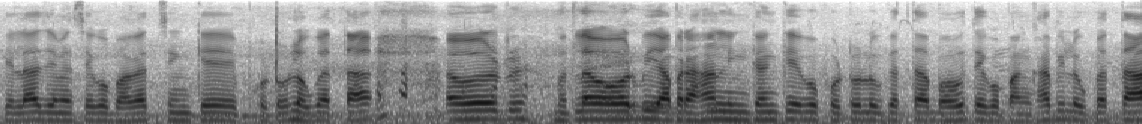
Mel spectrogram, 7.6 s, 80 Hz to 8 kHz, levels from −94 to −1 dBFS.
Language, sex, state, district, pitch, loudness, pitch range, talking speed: Hindi, male, Bihar, East Champaran, 140 Hz, -18 LUFS, 135-150 Hz, 155 wpm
